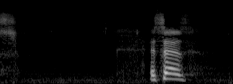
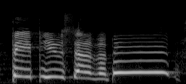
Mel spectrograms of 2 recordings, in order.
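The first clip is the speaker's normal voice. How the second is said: high, slow angry yelling; cussing out; 8 semitones higher, slower than usual. Retold or imitated. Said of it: "I'm like".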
